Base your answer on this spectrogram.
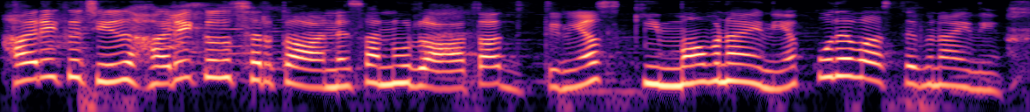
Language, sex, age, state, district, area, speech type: Dogri, female, 18-30, Jammu and Kashmir, Samba, urban, spontaneous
